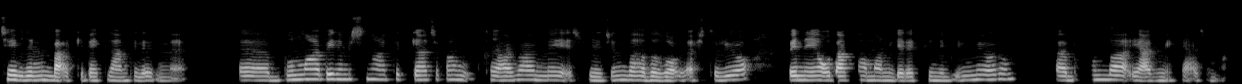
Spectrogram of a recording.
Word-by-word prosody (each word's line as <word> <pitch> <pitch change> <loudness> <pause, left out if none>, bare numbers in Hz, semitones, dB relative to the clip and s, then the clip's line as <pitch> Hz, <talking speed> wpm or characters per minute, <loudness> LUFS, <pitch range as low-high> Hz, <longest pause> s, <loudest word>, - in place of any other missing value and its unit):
çevrenin 200 -3 +3
belki 180 0 +3
beklentileri 180 -1 -2
ne, 185 - -9 0.6
ııı, 190 -1 +2 0.2
bunlar 235 +3 +3
benim 240 -1 +4
için 240 +1 -6
artık 230 0 -4
gerçekten 215 +1 -2
karar 190 -1 +1
verme 200 -4 -1
sürecini 195 +2 -3
daha 200 -2 +2
da 185 -2 +3
zorlaştırıyor 185 +4 0 0.4
ve 200 0 +6
neye 200 0 +2
odaklanmam 190 -1 +2
gerektiğini 180 0 -1
bilmiyorum. 225 +5 -2 0.4
Eee, 195 -1 +3
bu 190 - -6
konuda 220 -1 +2
yardıma 175 -1 0
ihtiyacım 180 -1 -9
var. - - -25
195 Hz, 130 wpm, -23 LUFS, 185-220 Hz, 0.6 s, ve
